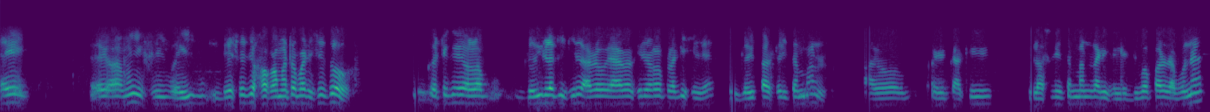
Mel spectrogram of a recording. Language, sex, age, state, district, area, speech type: Assamese, male, 60+, Assam, Udalguri, rural, conversation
